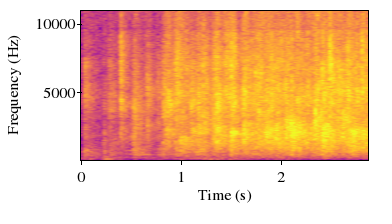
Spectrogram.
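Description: Sustained audience applause at a Spanish-language poetry reading, a dense, steady wash of many hands clapping that builds slightly and holds at a moderate level with no talking.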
